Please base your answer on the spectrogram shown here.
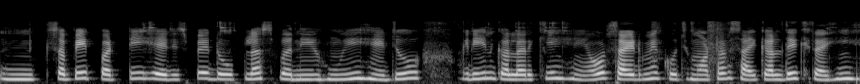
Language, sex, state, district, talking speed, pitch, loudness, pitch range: Hindi, female, Odisha, Sambalpur, 155 wpm, 245 Hz, -18 LUFS, 230-270 Hz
